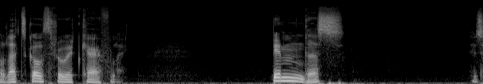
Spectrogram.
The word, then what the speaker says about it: BIMDAS: Bimdas is how we pronounce this word.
